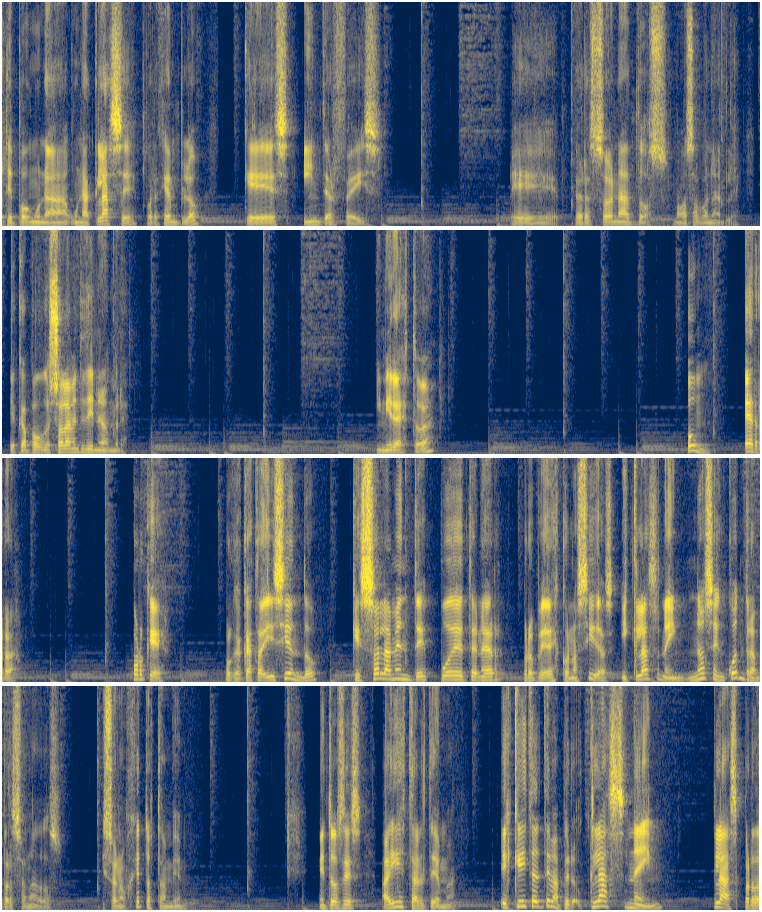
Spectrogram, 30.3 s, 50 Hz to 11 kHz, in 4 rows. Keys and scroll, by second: 0.0-13.3 typing, 0.2 Escape, 1.4 Return, 7.1 Return, 10.6 Escape, 13.6 Escape, 15.9 space, 16.1 d, 24.1 Escape, 26.2 j, 27.3 j, 29.4-30.3 typing, 29.6 Escape.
